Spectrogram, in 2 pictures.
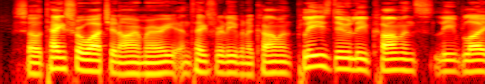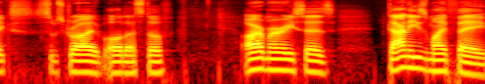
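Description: The background is quiet and the sound dry with no echo. A man with an Irish accent speaks fairly slowly, his intonation fairly even. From Ireland. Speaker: host's son. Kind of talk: casual chat. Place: home room. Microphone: handheld.

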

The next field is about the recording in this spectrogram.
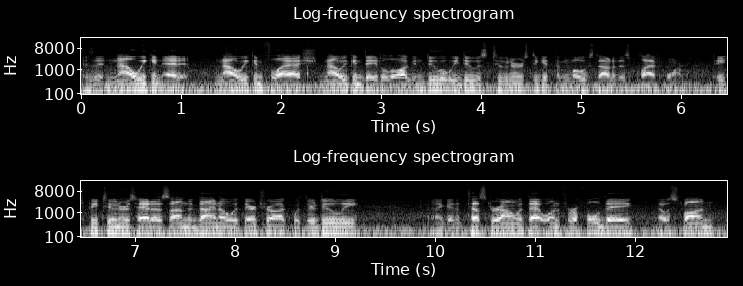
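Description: Noticeable background noise surrounds a man talking at a fairly quick pace with fairly even intonation. The sound is dry, with no echo. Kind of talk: casual vlog chat. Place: car. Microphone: phone near.

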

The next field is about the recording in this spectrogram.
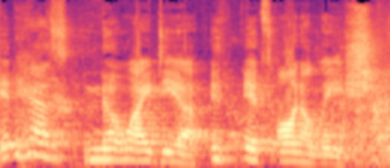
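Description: Over noticeable background noise, a man speaks with a high pitch and ordinary pitch variation. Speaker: stand-up comedian. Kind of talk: stand-up comedy set with audience laughter, joke-driven storytelling about dog walking. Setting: stage with audience. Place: stage. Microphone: handheld.

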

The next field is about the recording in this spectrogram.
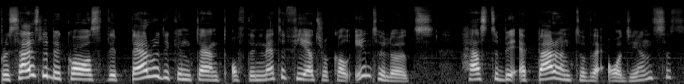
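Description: A woman speaks at a moderate pace with lively intonation, a fairly high pitch, and a dark, mellow tone, in a dry, close sound with no echo.

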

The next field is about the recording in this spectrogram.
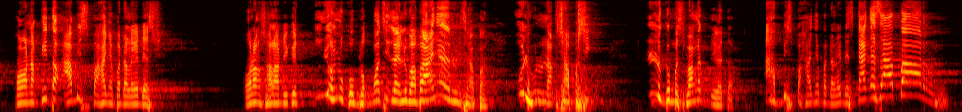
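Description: A man speaks at a high pitch and a fairly quick pace. His pitch swings very widely against a quiet background. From Jakarta. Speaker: preacher. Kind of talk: sermon. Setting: religious gathering. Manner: animated. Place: hall. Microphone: handheld.

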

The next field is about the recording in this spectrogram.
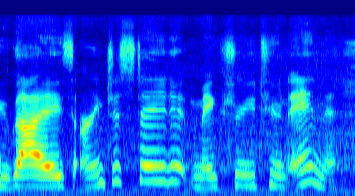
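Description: A woman at a moderate pace, in a dry sound with no echo and light background noise. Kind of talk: casual vlog chat. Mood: pleased, enthusiastic. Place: workshop.

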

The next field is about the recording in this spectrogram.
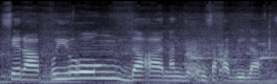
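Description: A woman's intonation stays lively while noticeable background noise runs underneath. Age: 40s. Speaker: vlogger. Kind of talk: casual vlog narration. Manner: animated.

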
